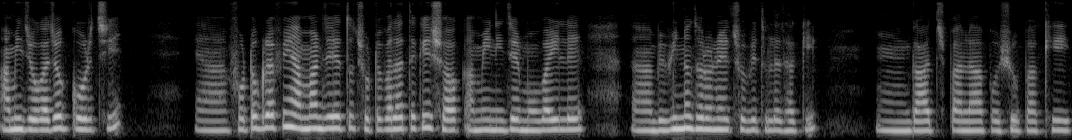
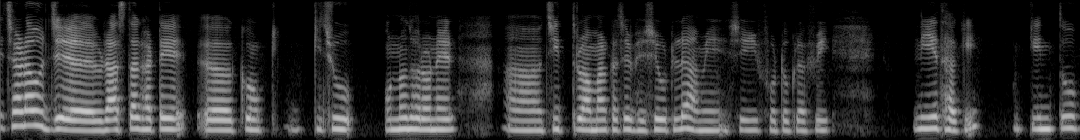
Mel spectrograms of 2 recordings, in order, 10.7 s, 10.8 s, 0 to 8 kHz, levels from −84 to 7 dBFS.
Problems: constant background noise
